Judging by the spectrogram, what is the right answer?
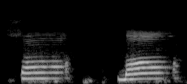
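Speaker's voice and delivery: half-rounded heavy "So, bo"; thick forward vowels. Shown as a demonstration. Teacher showing isti'la shape, thick vowels. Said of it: "agak maju".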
